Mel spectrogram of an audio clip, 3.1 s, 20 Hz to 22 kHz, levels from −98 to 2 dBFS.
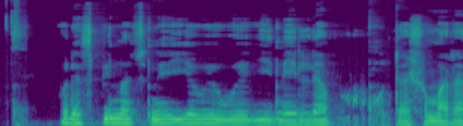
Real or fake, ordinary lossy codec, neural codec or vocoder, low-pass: fake; none; vocoder, 44.1 kHz, 128 mel bands every 256 samples, BigVGAN v2; none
